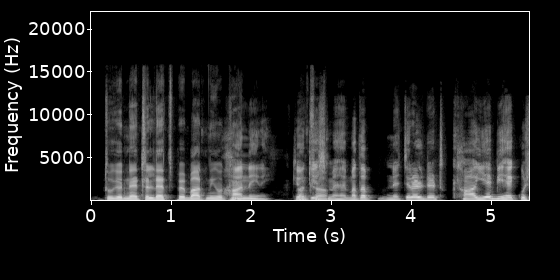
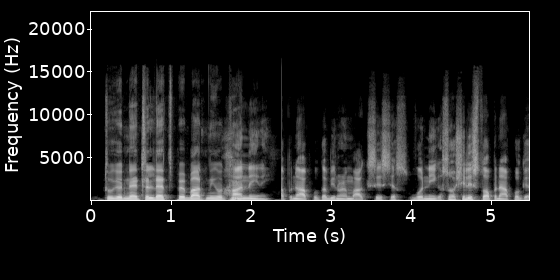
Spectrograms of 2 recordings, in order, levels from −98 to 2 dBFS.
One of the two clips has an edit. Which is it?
second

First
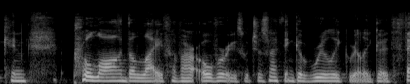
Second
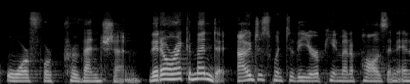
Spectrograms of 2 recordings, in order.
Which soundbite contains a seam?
second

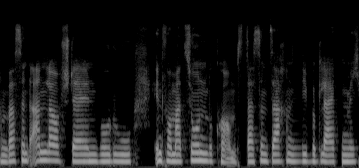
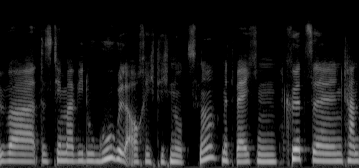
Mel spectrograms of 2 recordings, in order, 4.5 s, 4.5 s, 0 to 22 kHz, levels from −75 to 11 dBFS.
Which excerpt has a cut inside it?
second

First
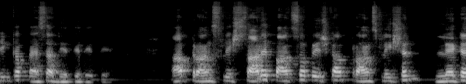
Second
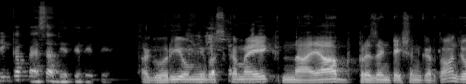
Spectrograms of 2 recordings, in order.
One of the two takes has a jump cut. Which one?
second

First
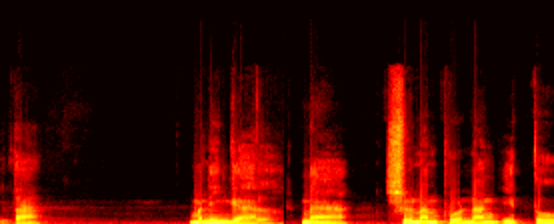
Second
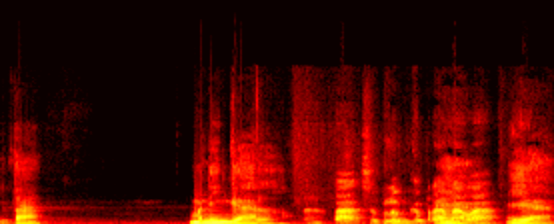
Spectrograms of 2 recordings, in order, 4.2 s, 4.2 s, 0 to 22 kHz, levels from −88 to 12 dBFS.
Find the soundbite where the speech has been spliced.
first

